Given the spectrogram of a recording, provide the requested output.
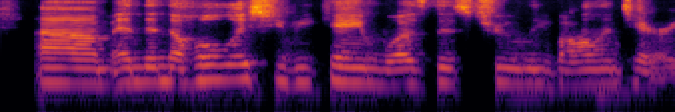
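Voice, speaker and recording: A woman with a fairly low pitch speaks at a very fast pace. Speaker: employment lawyer. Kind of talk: webinar presentation.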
